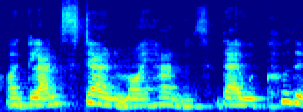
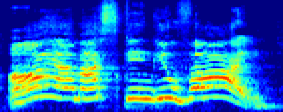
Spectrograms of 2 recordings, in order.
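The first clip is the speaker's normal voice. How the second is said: high, very loud witch scream; 11 semitones higher, 11 dB louder than usual. A narrator's reading. The Grand High Witch demands an answer, screaming. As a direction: scream the question at the hall. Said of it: "she screamed".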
